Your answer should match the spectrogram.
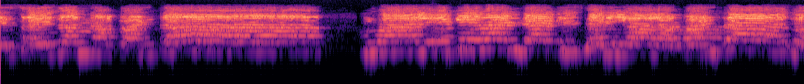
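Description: Women singing a song to the seeds, in melodic phrases with long held notes, with a short break about two and a half seconds in.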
